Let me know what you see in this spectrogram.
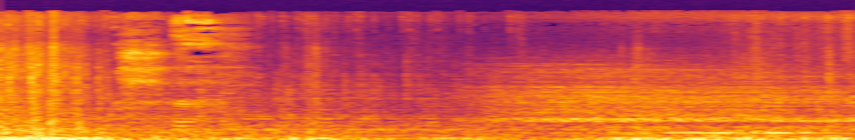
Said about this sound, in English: What's happening? Probably more thunder. Thunder doesn't feel like an earthquake.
